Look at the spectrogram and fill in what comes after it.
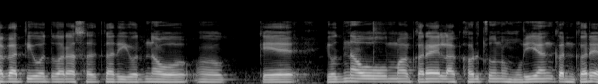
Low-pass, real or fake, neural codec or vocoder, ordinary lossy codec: none; fake; codec, 16 kHz, 4 kbps, X-Codec, HuBERT features, trained on balanced general audio; none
